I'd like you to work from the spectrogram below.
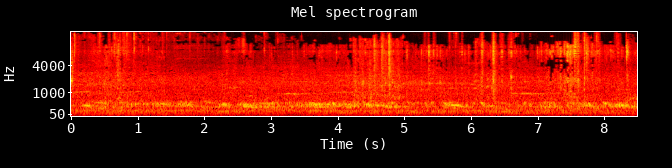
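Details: A group of racing pigeons coos without pause, deep gurgling notes overlapping into a dense, even hum, with faint scattered clicks and a brief higher tone in the background.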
